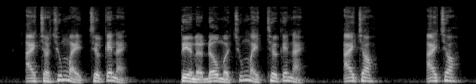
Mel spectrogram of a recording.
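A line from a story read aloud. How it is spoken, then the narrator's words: Shouted. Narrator (Vietnamese): ông Tần quát lên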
